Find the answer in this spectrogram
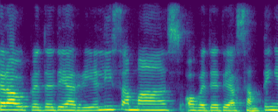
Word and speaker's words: samāsa: Samosa by the way it is not samasa okay it is samas and that is another thing we have to learn to pronounce our us to be very short yeah and the as to be long okay so it's V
